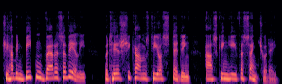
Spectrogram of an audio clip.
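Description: A man doing a gruff Scottish fairy matriarch. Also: fairly high pitch, animated, normal speed, fairly bright tone, no echo, studio quality, voice pushed up. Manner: blunt, gruff, dialect-heavy. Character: tiny fierce female fairy clan matriarch.

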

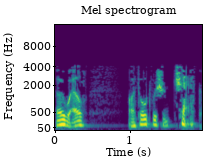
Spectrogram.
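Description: A man voicing a blunt, blustery old wizard arch-chancellor in an audiobook, brusque, loud and emphatic. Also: medium pitch, moderate pace, husky, no echo, narrow, tinny audio, natural voice. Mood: brisk, curious.

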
